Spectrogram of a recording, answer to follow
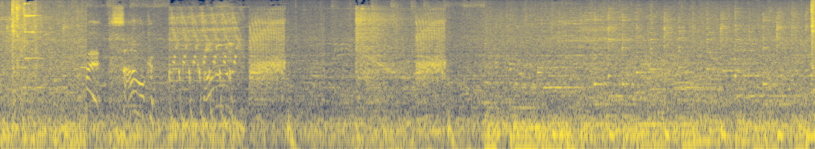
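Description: Pachinko machine electronic music and sound effects, in short pieces that change abruptly every second or so, with chirping rises in pitch in the first few seconds and a steadier tune in the second half.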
